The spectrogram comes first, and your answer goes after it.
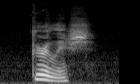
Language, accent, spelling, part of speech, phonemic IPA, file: English, US, girlish, adjective, /ˈɡɝ.lɪʃ/, En-us-girlish.ogg
- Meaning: 1. Like (that of) a girl; feminine 2. Of or relating to girlhood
